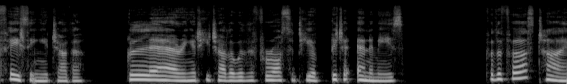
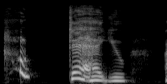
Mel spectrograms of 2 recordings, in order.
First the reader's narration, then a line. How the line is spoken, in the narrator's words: cried angrily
